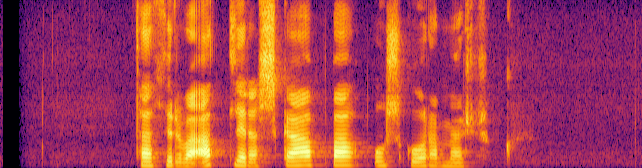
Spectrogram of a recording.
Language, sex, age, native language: Icelandic, female, 30-39, Icelandic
